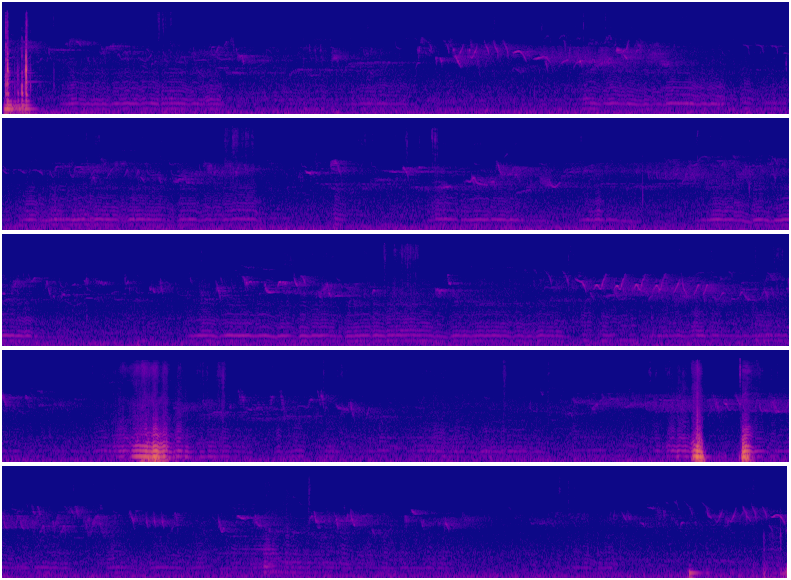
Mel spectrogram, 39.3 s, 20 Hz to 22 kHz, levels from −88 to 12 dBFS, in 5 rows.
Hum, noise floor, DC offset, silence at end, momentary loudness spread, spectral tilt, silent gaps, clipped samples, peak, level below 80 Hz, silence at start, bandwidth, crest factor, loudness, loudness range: none; -66 dBFS; under 0.1%; 0 s; 11 LU; -6.5 dB/octave; none; under 0.1%; -12 dBFS; -60 dBFS; 0 s; 16 kHz; 34 dB; -43 LUFS; 22 LU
